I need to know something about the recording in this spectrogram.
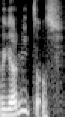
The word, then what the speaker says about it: Jarritos: And I went to my local Asian Mart and I have jarritos. Jarritos? Oh, wow. That popped really loud. Also hit me in the neck, because J is pronounced H in Spanish.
